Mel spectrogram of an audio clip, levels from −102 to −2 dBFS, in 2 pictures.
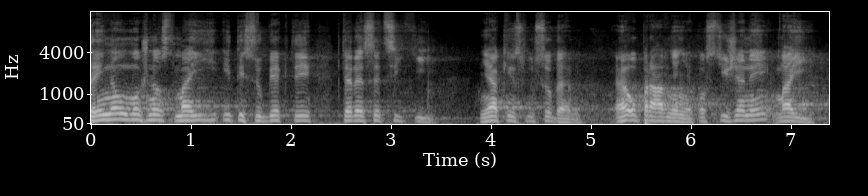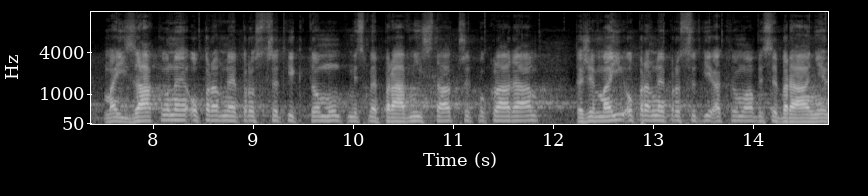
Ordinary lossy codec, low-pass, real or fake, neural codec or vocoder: Opus, 24 kbps; 14.4 kHz; fake; vocoder, 44.1 kHz, 128 mel bands every 512 samples, BigVGAN v2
